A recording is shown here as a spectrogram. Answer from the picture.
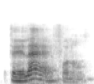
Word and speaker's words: telefono: For example, some four-syllable words like andiamo are accented on the third syllable, like andiamo, but others like telefono, they have the accent on the second syllable, like telefono.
